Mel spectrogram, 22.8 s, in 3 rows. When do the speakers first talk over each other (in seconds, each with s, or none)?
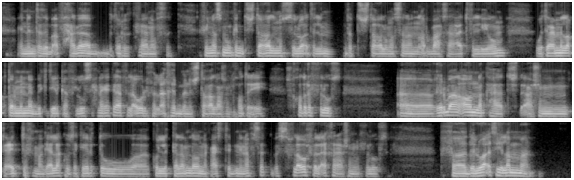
none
